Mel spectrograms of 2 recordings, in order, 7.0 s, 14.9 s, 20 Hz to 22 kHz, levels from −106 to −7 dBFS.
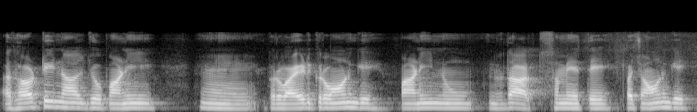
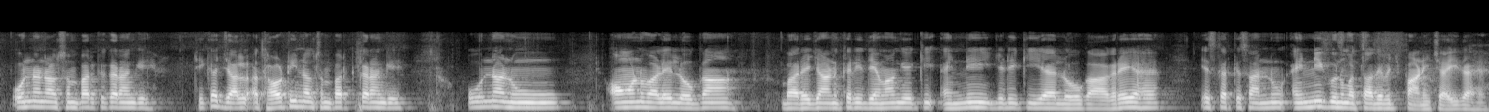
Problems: background sounds at intervals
